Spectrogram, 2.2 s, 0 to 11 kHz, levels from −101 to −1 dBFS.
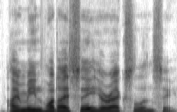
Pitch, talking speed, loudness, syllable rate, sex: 125 Hz, 190 wpm, -15 LUFS, 5.2 syllables/s, male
